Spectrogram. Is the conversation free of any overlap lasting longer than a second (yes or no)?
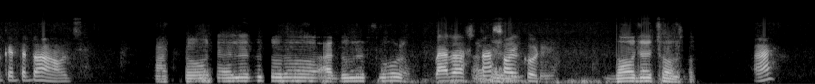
yes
